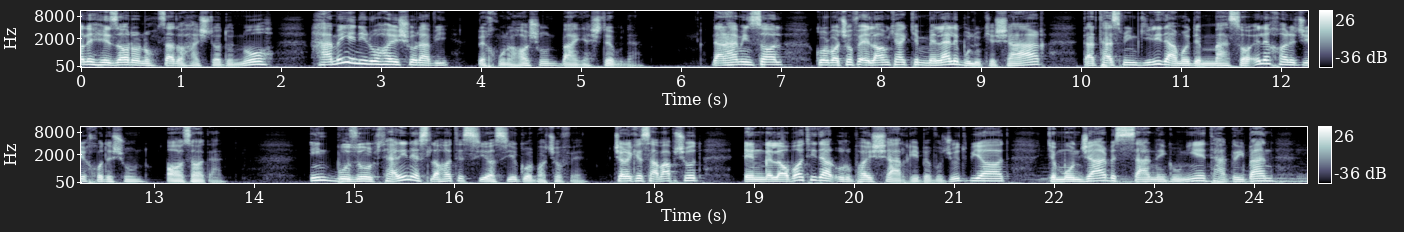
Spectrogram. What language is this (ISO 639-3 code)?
fas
